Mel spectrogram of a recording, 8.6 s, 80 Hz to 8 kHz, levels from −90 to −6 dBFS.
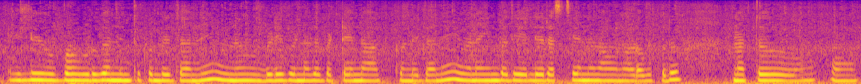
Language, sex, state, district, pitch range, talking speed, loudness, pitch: Kannada, female, Karnataka, Dakshina Kannada, 210-225 Hz, 120 wpm, -14 LUFS, 215 Hz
